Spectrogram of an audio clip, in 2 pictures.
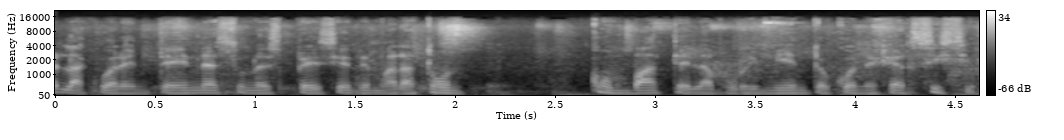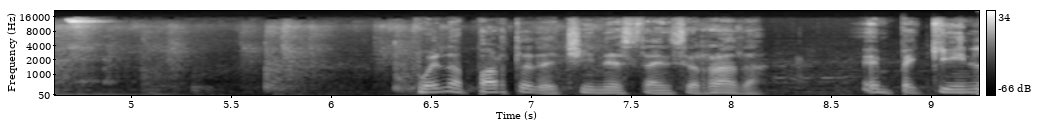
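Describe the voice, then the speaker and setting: A man narrating a television news report in a steady, informative way. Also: mid-range voice.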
